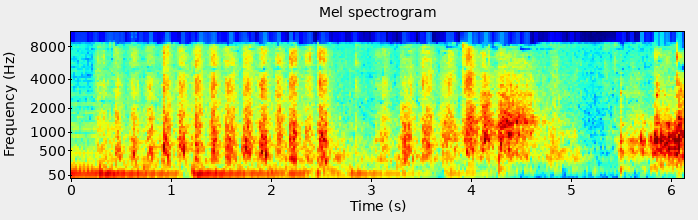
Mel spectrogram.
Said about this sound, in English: So I'm going to cut a piece of this awesome bread.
